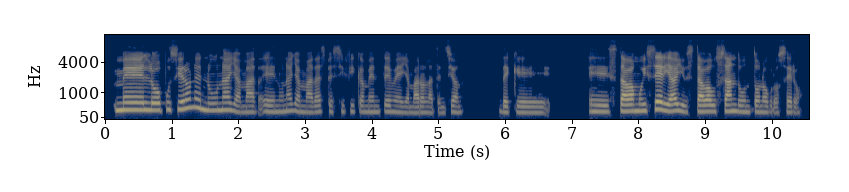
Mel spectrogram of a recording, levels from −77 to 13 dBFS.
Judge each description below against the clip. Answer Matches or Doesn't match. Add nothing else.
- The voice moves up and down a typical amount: Matches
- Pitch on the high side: Matches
